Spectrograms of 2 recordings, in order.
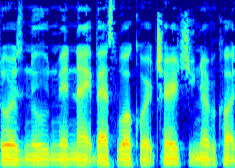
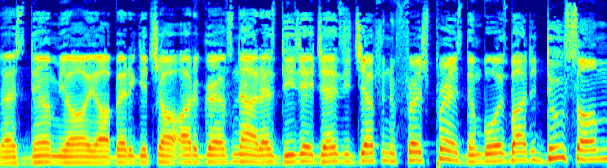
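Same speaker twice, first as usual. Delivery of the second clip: proud, loud, pitched-up shout; 7 semitones higher, 8 dB louder than usual. Retelling how a showman yelled to the kids on the street: imitating Dana's low baritone yell. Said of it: "in his low, weathered baritone voice yelled out".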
